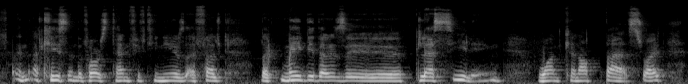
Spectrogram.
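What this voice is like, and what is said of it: Non-native English accent. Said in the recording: “I still have an accent ... my accent”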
